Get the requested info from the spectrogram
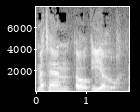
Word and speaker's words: metanoeo: M E T A N O E O. Long O at the end. Metanoeo.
